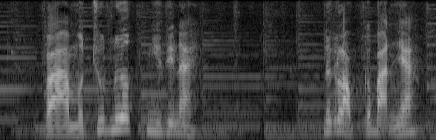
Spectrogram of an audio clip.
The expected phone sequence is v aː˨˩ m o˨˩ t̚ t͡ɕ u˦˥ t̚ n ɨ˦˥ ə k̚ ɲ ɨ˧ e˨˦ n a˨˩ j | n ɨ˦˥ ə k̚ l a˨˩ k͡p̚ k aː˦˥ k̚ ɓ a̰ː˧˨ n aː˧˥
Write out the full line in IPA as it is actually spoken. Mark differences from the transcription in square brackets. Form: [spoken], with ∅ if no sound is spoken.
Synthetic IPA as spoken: v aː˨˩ m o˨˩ t̚ t͡ɕ u˦˥ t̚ n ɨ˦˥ ə k̚ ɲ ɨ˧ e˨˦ n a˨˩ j | n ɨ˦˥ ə k̚ l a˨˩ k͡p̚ k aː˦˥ k̚ ɓ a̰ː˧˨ [ɲ] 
